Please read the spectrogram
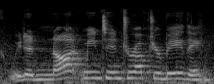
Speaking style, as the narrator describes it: Killian shouted

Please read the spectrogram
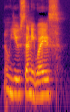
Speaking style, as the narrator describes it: he muttered to himself

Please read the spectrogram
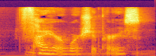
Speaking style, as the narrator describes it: the half-elf mutter

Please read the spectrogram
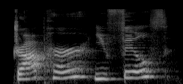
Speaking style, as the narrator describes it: Nim shouted

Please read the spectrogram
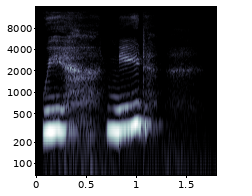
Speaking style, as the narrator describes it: Thea breathed hard, holding a stitch in her side

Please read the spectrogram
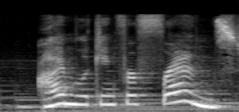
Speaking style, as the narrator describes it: she said happily

